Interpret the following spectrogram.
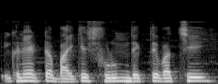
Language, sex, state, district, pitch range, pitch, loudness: Bengali, male, West Bengal, Alipurduar, 150-165 Hz, 155 Hz, -13 LUFS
